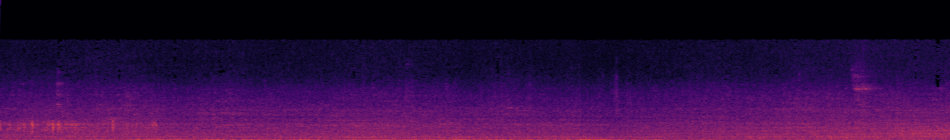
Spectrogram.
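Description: Double-stack intermodal freight cars rolling across a steel girder railway bridge: a loud, steady rumble of wheels on rail.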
